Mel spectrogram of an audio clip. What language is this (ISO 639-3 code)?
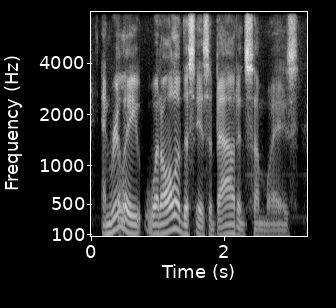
eng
